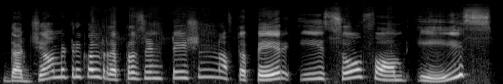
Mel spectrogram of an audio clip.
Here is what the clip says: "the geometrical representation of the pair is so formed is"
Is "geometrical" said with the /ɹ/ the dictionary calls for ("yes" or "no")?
yes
